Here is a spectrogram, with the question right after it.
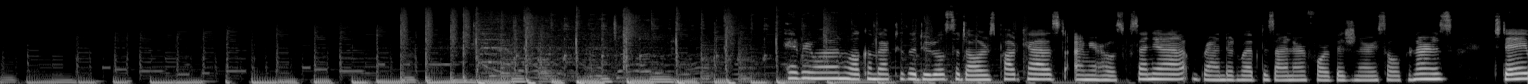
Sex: female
